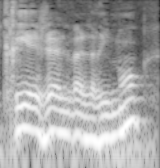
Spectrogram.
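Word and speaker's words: Kriegel-Valrimont: On prononce Criégel-Valrimont, c'est bien ça, ou Criégel-Valrimont? – On prononce Maurice Criégel-Valrimont pour marquer que en 18, l'Alsace a cessé d'être germanisée.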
